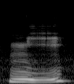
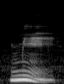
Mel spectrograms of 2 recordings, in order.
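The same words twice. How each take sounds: First: The pitch dips down, then rises. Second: The pitch falls sharply downward. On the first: "Beim dritten Ton ist es so ein kleines V" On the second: "beim vierten Ton ist es halt ein abfallender Strich"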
